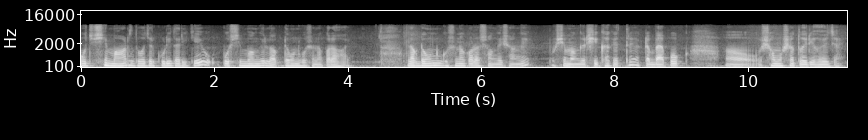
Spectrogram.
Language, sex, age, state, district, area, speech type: Bengali, male, 30-45, West Bengal, Hooghly, urban, spontaneous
